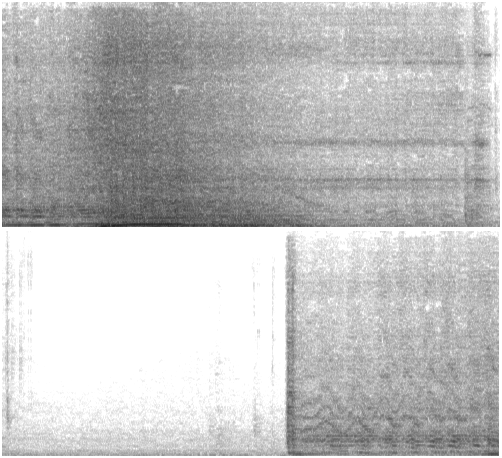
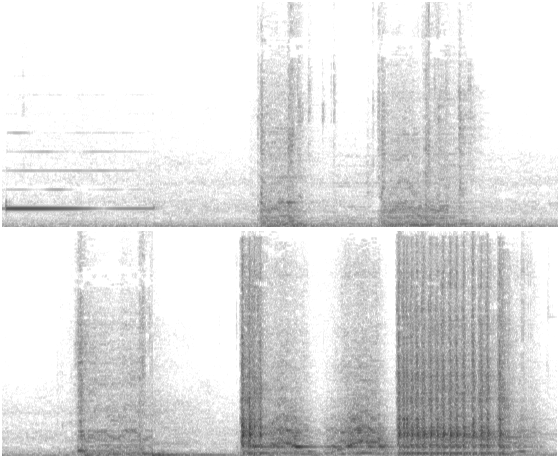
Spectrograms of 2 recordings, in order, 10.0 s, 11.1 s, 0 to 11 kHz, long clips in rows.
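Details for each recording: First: 32-year-old Cadillac Fleetwood Brougham 5.7L V8 first start after a starter repair and freeing a stuck fuel pump by hammering the tank; spark and fuel confirmed. Engine catches with a strong rev, then settles into a steady, even rumble with no misses or knocks; running normally. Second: 32-year-old Cadillac Fleetwood Brougham with a 5.7L V8, cranked on a temporary battery. Several short, slow, labouring cranking bursts that never catch. Owner first suspected the battery, but the starter turned out faulty, bodged with glue by a previous owner.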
